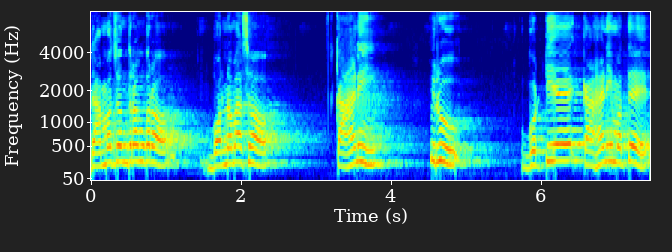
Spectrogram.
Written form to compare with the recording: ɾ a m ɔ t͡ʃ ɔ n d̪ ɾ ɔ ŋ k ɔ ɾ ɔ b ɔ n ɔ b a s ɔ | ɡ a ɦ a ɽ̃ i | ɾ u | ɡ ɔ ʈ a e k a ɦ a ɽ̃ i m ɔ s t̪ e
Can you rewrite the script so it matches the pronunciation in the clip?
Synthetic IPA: ɾ a m ɔ t͡ʃ ɔ n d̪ ɾ ɔ ŋ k ɔ ɾ ɔ b ɔ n ɔ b a s ɔ | k a ɦ a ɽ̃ i | ɾ u | ɡ o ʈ i e k a ɦ a ɽ̃ i m ɔ t̪ e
